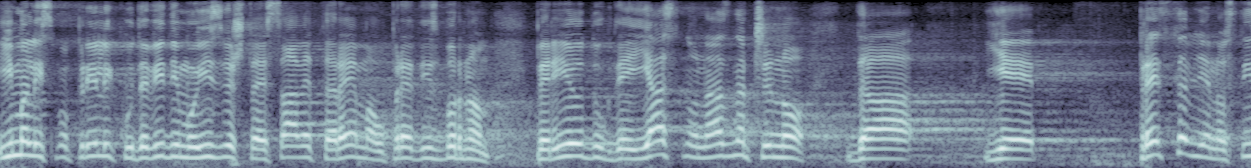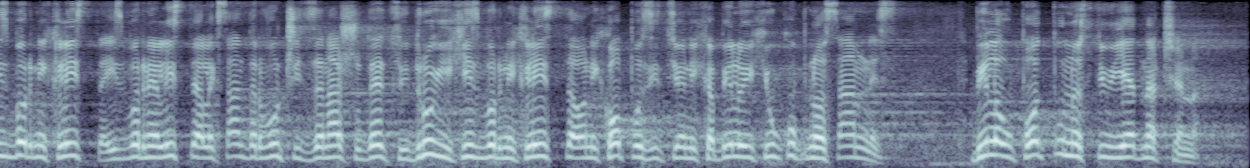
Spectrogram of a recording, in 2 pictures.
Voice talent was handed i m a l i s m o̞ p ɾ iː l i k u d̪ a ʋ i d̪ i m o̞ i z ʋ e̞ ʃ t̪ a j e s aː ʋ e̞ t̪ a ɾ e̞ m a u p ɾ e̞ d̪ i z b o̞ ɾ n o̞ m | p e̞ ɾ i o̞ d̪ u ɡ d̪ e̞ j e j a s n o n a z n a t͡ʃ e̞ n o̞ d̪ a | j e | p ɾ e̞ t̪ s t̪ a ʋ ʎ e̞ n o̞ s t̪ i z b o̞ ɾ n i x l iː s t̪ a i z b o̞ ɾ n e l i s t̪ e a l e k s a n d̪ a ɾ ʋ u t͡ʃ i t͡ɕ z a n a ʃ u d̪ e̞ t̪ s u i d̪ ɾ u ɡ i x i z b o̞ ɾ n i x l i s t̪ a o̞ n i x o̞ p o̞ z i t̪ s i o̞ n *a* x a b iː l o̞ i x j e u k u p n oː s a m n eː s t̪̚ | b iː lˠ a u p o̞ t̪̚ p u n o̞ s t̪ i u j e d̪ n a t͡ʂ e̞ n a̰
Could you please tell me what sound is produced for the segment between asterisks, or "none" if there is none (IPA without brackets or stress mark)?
i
